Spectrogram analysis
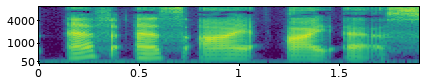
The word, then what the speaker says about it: Fsiis: Fsiis makes sense. But the rule they outline is incredibly specific. It dictates that the name should sound exactly like the English phrase F-siis, but with the howl completely removed.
